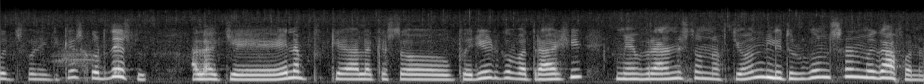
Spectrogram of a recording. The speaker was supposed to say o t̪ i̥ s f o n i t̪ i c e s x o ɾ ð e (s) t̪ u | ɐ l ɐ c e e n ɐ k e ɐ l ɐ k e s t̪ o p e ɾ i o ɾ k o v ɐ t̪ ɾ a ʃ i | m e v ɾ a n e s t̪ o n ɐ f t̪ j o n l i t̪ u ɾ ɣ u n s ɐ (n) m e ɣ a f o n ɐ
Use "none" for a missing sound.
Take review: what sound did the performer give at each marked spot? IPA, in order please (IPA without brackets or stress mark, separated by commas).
s, n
